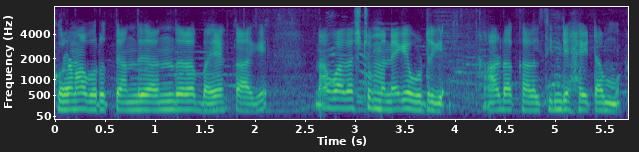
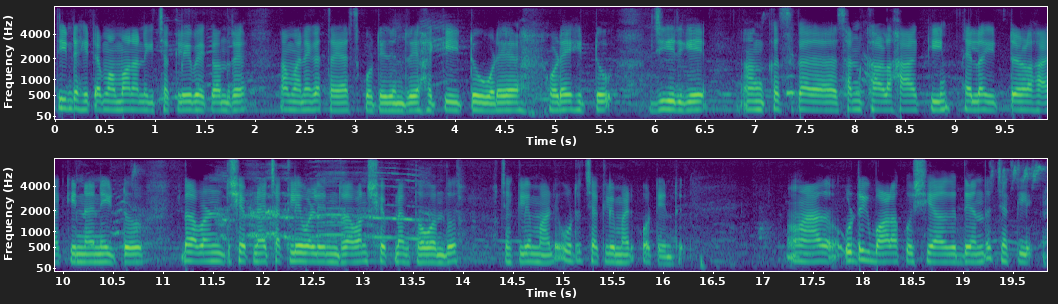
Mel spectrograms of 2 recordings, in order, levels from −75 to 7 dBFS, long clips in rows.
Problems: background sounds at intervals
